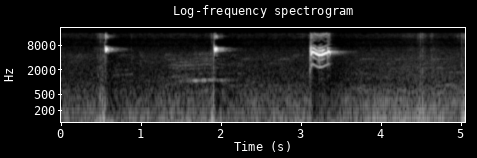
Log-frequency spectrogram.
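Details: Sogon sounds for luring a caged sogon into song: two sharp high chirps over a second apart, then a loud wavering whistled note, with low background noise.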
